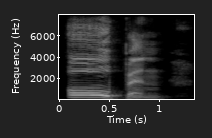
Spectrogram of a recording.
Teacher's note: percebam que a sílaba tônica está no O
